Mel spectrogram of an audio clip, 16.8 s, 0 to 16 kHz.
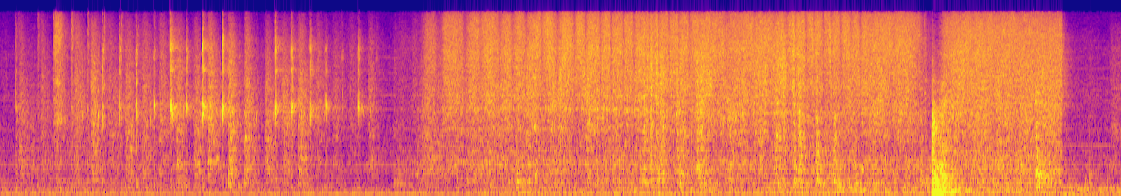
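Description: A trigger spray bottle spritzing etch in a quick run of short squirts, then a red Scotch-Brite pad scrubbing the wet bare aluminium skin of a Cessna 150 wing in fast continuous strokes, scuffing off the shine to give the metal a tooth for primer. There is a single knock near the end, and the scrubbing stops abruptly.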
